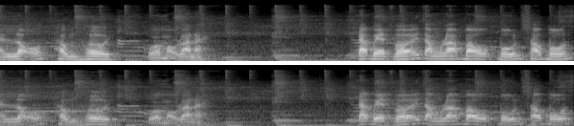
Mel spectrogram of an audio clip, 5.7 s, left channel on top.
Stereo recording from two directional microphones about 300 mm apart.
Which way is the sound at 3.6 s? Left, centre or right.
Centre.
